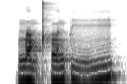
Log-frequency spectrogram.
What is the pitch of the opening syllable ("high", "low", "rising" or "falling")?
low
